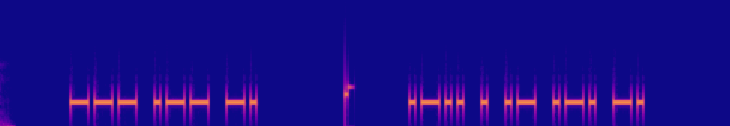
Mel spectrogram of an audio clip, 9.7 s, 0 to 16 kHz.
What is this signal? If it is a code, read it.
Morse code, heard as a keyed tone, about 15 wpm, 700 Hz. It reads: OWN LEARN
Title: Sentences from Top 300 Words - New Word Drill - 15wpm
